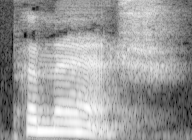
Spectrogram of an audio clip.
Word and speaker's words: panache: And it's a retro vibe with serious panache.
